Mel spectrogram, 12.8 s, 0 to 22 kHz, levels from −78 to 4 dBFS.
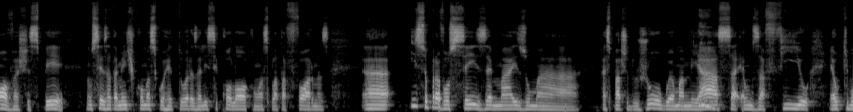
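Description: Speech, marked by two kinds of fault. Lost LE Audio frames occur at 0.91–0.94 s (about 22.5 ms, which fits three 7.5 ms frames), 6.58 s, 8.48 s and 11.14 s. The decoder fills each gap by repeating the last spectrum with scrambled phase, so the sound briefly turns into a hissy smear instead of going silent. That smear sets it apart from a plain dropout. At 5.34–5.38 s, chunks out of order put a 10 ms chunk three chunks late. Nothing goes missing, but the jumbled sequence and the hard joins distinguish it from frame loss.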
